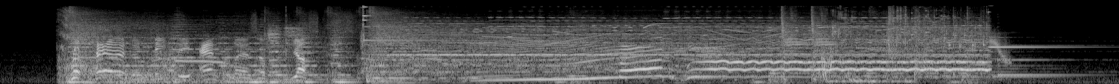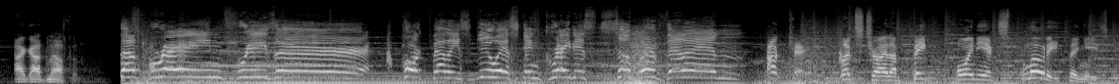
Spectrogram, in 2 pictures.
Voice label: men animation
